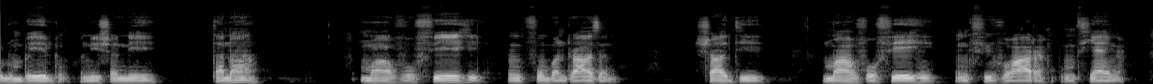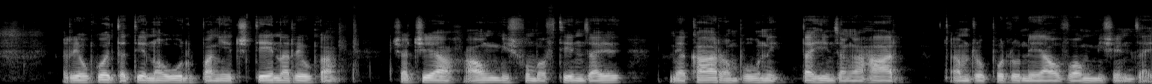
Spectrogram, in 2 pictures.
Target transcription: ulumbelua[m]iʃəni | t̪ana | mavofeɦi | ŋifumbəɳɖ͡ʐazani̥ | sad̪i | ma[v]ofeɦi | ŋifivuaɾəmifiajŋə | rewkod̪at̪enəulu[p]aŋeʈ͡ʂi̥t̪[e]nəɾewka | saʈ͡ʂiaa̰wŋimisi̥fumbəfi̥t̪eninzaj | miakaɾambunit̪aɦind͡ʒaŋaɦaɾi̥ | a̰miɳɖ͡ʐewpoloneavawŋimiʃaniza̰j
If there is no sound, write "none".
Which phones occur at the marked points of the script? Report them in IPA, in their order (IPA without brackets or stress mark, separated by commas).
n, v, p, e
